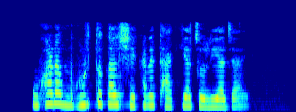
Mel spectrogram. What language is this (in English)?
Bangla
